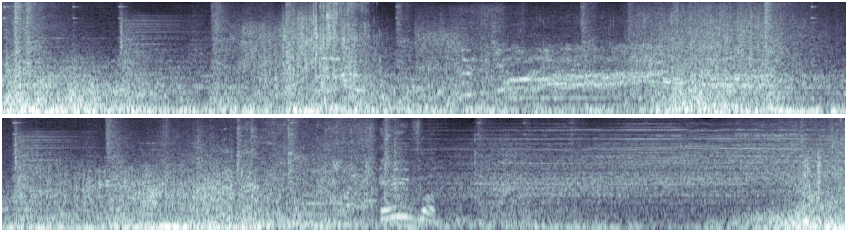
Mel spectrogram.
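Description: Trailer music and sound design: a deep boom hits at the start, then loud, dense music with a heavy low rumble underneath, easing off slightly in the last couple of seconds.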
